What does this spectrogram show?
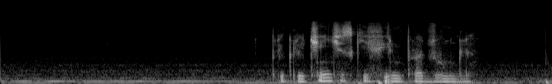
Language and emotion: Russian, neutral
